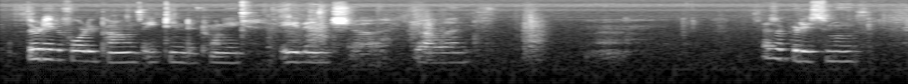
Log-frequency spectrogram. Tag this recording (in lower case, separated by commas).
inside a small room, speech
